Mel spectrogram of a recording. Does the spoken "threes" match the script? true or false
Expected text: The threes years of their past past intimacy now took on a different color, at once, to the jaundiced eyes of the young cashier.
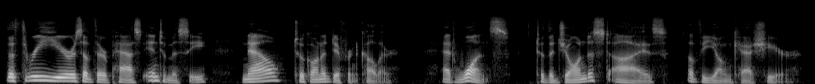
false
